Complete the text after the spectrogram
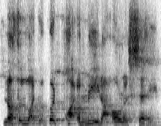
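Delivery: put-on a light Geordie accent, playful. Minister joking about mead in a mock Geordie accent. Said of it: "It's my best Geordie accent".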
